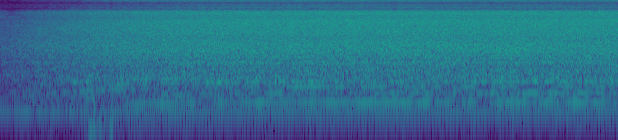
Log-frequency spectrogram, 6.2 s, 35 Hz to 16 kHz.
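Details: Lasco 3733 box fan, built around 2020-2021, after service and oiling, cranked to high: smooth steady whoosh building as the fan comes up to speed, even low hum (partly a Toastmaster running on low nearby), no rattles or scraping; normal running.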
